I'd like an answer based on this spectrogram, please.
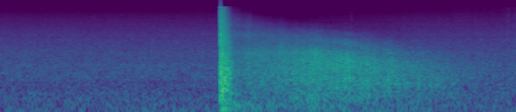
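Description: A single shot from a break-action smokeless-powder muzzleloading rifle, set off by a large rifle magnum primer in a direct-ignition breech plug, about three seconds in; the charge ignites cleanly. A long echo follows, building and then fading over about three seconds.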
